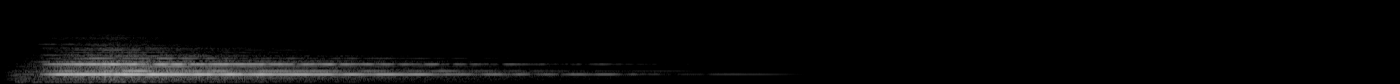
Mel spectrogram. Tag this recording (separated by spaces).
bow bowed chord electric guitar huge orchestral reverb soundscape spacey string violin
